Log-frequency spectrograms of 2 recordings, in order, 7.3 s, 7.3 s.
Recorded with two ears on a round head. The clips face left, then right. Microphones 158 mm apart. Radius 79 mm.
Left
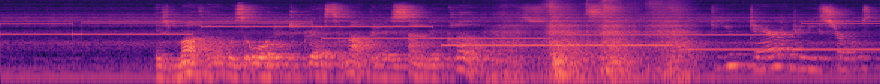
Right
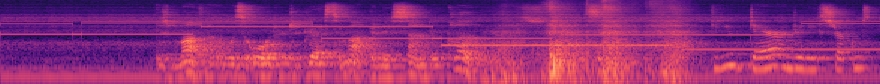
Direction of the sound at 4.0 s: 25° right (ahead or behind).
